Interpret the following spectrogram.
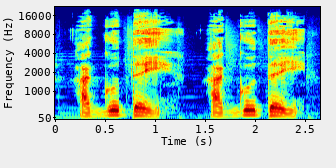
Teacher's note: la doble o de good se pronuncia con una u corta y explosiva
